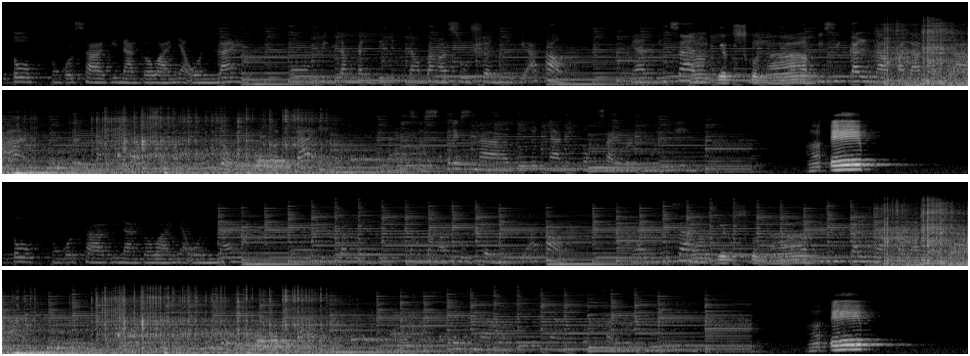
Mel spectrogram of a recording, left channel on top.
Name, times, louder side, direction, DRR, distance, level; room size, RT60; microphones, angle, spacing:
voice 1, 0.0-2.5 2.9-5.7 6.3-7.0 7.4-13.1 13.5-16.7, left 3 dB, 60° left, 6 dB, 1.2 m, -43 dB
sound 1, 2.2-17.2, right 3 dB, 80° right, 1.0 m, -42 dB
voice 2, 6.9-8.1 17.7-18.3, left 3 dB, 30° left, 11 dB, 0.6 m, -27 dB
sound 2, 8.6-14.7, right 1 dB, 15° right, 0.6 m, -34 dB
10.0 x 5.4 x 3.8 m, 0.76 s
head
